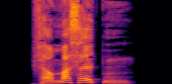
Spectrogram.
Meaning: inflection of vermasseln: 1. first/third-person plural preterite 2. first/third-person plural subjunctive II
- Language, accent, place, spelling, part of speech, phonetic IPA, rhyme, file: German, Germany, Berlin, vermasselten, adjective / verb, [fɛɐ̯ˈmasl̩tn̩], -asl̩tn̩, De-vermasselten.ogg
